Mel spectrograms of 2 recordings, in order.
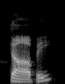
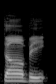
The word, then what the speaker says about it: Derby: And also with Derby, it is D E R B Y. It is not derby, which would probably make more sense. It is derby with that long r vowel sound.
